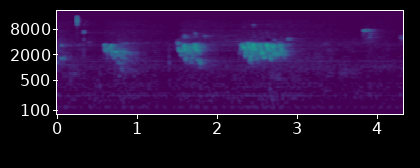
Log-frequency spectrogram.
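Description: Three faint, short bird chirps about a second apart, each sliding slightly downward.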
